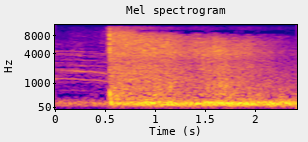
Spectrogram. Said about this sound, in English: A cannon salute on his accession day.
